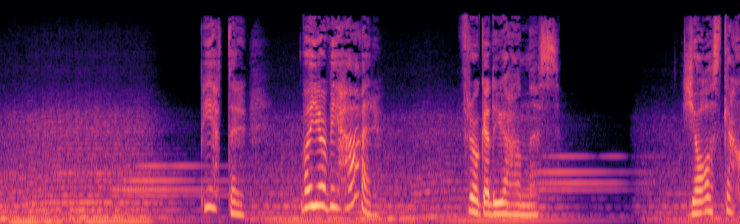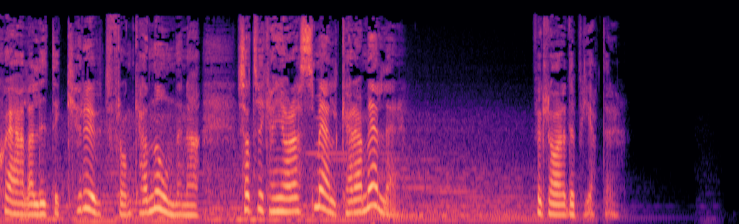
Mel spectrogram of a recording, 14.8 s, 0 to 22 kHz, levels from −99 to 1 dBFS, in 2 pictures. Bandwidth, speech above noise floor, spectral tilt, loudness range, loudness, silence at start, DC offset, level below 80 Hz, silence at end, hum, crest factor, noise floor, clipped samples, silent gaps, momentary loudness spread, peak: 16.5 kHz; 55 dB; -4.5 dB/octave; 4 LU; -20 LUFS; 0 s; under 0.1%; -38 dBFS; 1.2 s; none; 16 dB; -73 dBFS; under 0.1%; none; 20 LU; -4 dBFS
